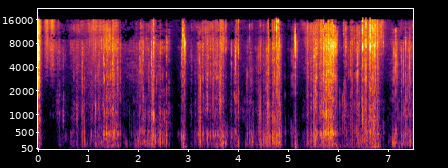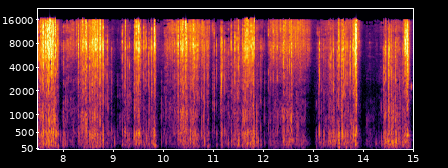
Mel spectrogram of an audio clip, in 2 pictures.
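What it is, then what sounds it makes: Flexible plastic duct tube. Fingers scratch and flex the ribs of a large, hollow, ribbed white flexible plastic duct tube bent into an arch. The result is a continuous run of crinkly, scratchy bursts with brief pauses between them. The sound is dry and close, with a full low-mid body and a thin bright hiss on top.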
